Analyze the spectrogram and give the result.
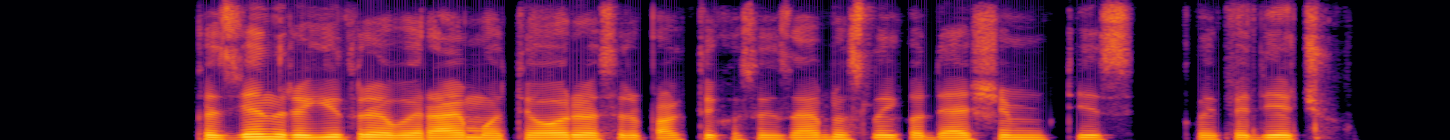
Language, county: Lithuanian, Kaunas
